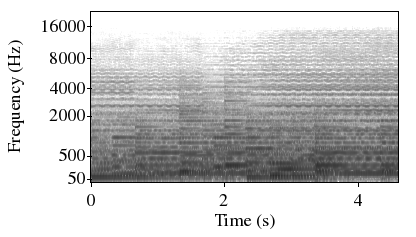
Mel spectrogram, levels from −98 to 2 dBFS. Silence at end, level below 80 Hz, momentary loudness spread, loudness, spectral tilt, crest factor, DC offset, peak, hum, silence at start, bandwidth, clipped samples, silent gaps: 0 s; -40 dBFS; 5 LU; -24 LUFS; -8 dB/octave; 14 dB; under 0.1%; -8 dBFS; none; 0 s; 13.5 kHz; under 0.1%; none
